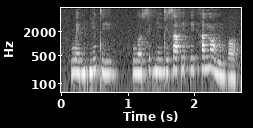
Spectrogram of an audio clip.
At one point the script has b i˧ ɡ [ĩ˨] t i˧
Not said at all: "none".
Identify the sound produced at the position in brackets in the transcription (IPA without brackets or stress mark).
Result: ĩ˦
